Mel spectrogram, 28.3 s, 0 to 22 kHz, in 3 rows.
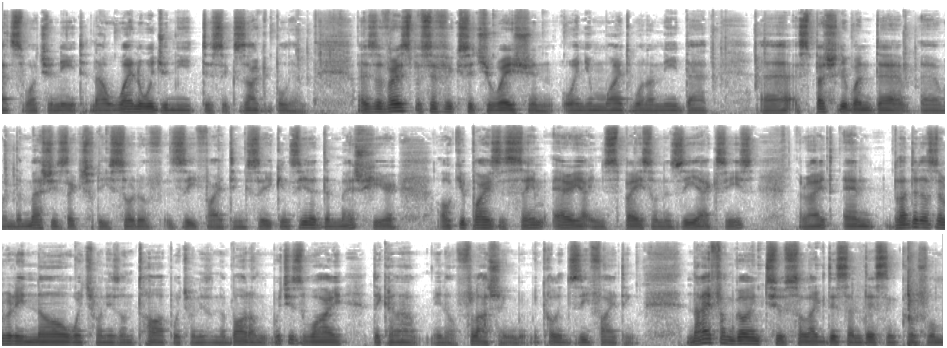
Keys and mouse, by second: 0.0 click, 2.8 a, 3.0 x, 3.2-3.8 drag, 3.6 shift+a, 7.0 shift+d, 8.0-12.5 drag, 8.9 s, 12.5-16.5 middle drag, 16.5 drag, 16.8 middle click, 16.8-17.6 drag, 17.4 middle drag, 17.6-18.9 shift+middle drag, 18.5 click, 18.7 drag, 18.9 drag, 19.1-24.9 middle drag, 24.9-25.2 drag, 25.2-27.6 shift+middle drag, 27.6 ctrl+click, 27.8 ctrl+KP_Subtract, 28.1-28.2 middle drag.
